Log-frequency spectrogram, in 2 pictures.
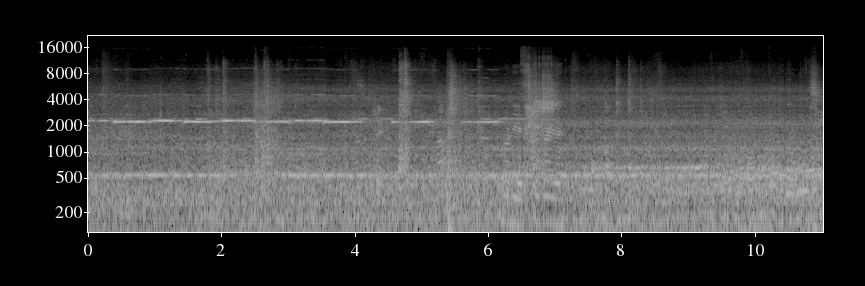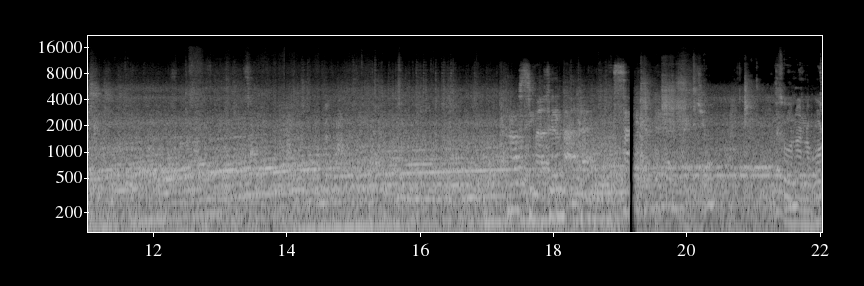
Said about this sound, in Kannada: ಸೊ ಇದು ಲೋಕಲ್ ಟ್ರೈನ್ಸ್.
